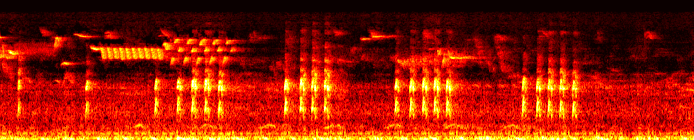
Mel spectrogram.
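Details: Waterbird heard from a boat on British canals and rivers: clusters of three to five sharp clipped calls in quick succession, repeated several times, with a high buzzy trill from another bird and a steady low rumble throughout.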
